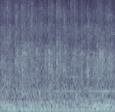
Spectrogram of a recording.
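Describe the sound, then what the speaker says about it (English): A conference hall audience at a renewable energy event applauds, a dense and steady wash of many hands clapping at close range that holds for the whole moment. "Let's clap for Engineer Seboa."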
